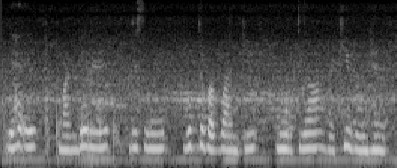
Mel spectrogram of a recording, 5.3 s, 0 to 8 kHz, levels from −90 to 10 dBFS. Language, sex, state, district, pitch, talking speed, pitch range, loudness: Hindi, female, Chhattisgarh, Raigarh, 245 Hz, 135 wpm, 220-255 Hz, -17 LUFS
